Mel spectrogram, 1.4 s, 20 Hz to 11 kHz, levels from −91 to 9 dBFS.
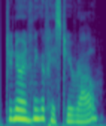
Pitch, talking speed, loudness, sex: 195 Hz, 295 wpm, -15 LUFS, female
